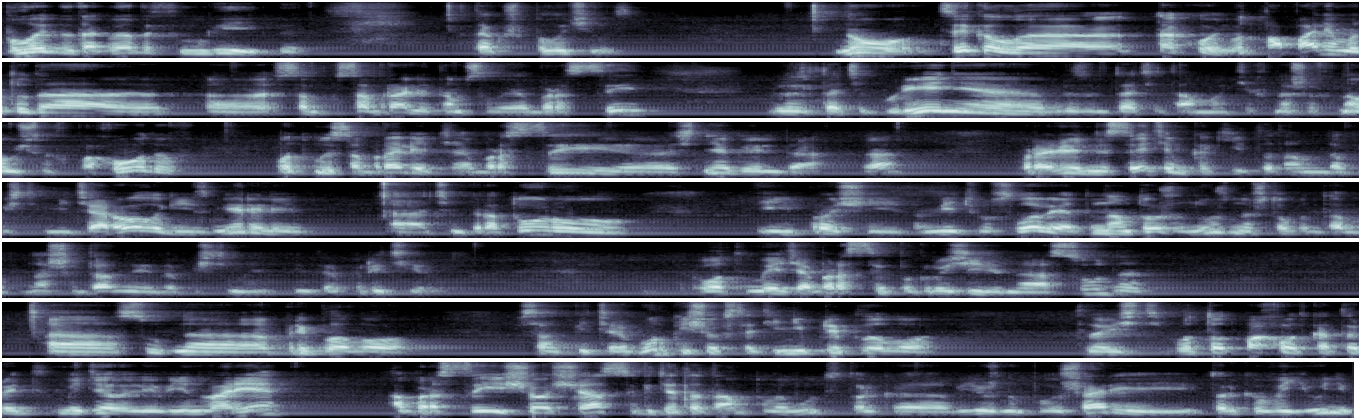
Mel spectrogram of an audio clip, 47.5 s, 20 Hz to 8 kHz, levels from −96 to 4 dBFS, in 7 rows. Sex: male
